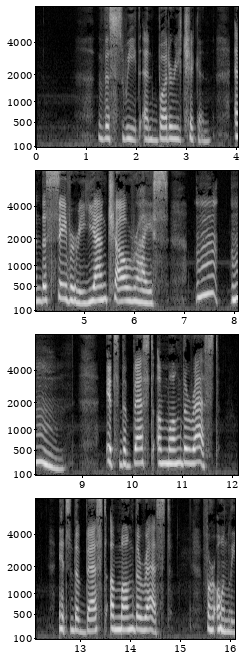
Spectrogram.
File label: Taglish (Sultry, Inviting, Seducing)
